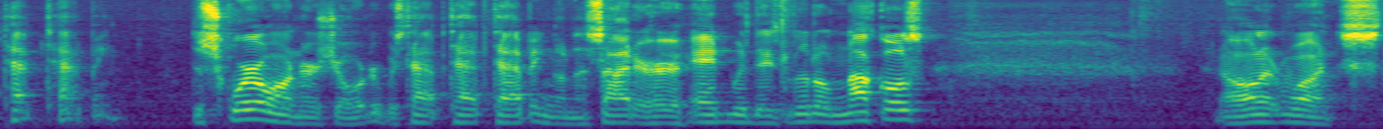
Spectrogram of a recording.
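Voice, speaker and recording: A man reading a children's book aloud in an animated way, dropping to whispers for effect. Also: mid-range voice. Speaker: read-aloud narrator.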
